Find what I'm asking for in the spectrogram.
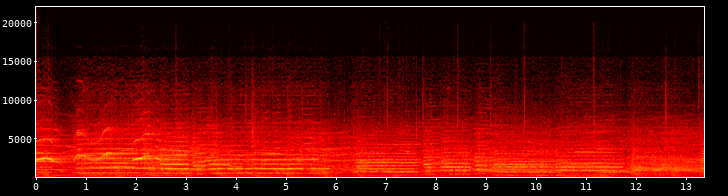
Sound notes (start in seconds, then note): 7.4 attendees cheering; 7.4 triumphant music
